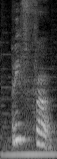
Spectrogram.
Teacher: The stress is on the last syllable.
